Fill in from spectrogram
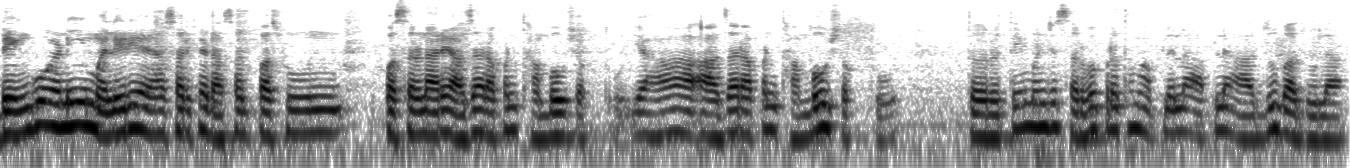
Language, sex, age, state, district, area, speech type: Marathi, male, 30-45, Maharashtra, Yavatmal, urban, spontaneous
